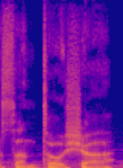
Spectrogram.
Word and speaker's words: santosha: She began to find what the sages call atma santosha pronounced santosha which means satisfaction in the self.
